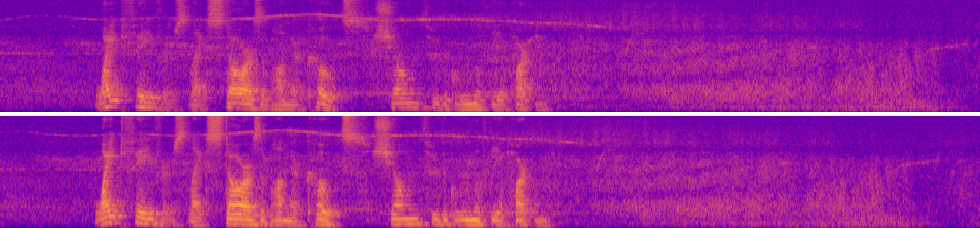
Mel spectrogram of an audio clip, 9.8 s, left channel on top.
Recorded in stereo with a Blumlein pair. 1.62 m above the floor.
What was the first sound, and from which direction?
A man speaking, 60° right.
